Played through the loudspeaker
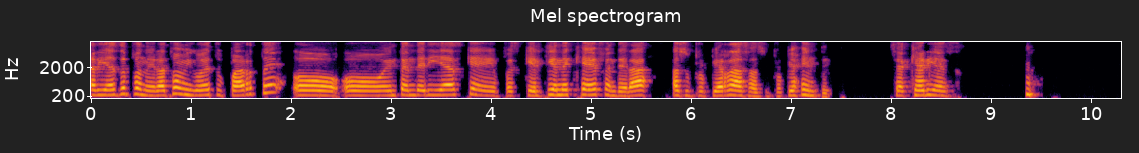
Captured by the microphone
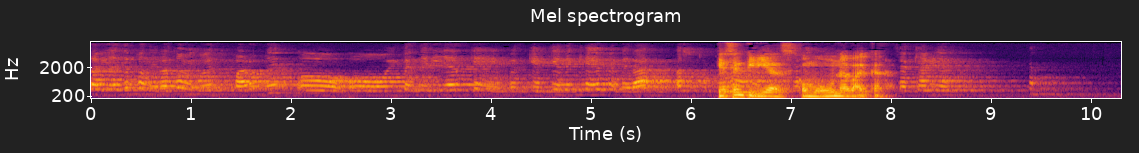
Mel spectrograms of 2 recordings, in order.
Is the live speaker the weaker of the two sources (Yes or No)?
No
